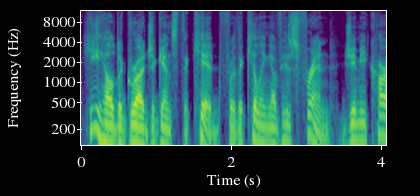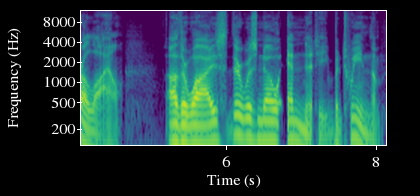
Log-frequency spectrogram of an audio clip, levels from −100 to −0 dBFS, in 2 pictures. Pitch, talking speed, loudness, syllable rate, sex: 110 Hz, 160 wpm, -20 LUFS, 4.9 syllables/s, male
